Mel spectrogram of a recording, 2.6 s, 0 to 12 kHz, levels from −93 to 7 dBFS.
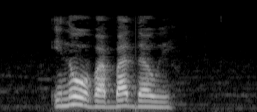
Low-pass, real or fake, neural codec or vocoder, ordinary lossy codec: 7.2 kHz; real; none; MP3, 48 kbps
